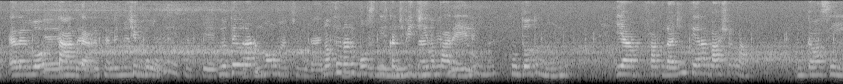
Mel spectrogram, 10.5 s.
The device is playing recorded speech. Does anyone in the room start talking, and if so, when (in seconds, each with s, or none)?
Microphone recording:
0.5 s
